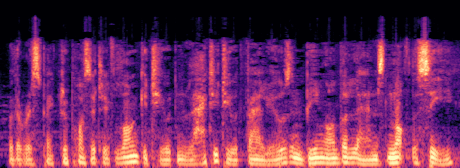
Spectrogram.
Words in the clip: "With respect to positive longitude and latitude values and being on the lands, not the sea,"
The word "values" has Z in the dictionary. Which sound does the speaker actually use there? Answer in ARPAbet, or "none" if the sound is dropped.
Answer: Z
